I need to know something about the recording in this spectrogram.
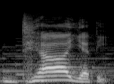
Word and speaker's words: ध्यायति: भक्तः ध्यायति, भक्तः ध्यायति, यहां पर उच्चारण का हमें विशेष ध्यान रखना है। ध अक्षर महाप्राण है, इसीलिए यहां पर ध्वनि एम्फेसिस थोड़ा अधिक होगा और कहेंगे ध्यायति, भक्त ध्यान करता है।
